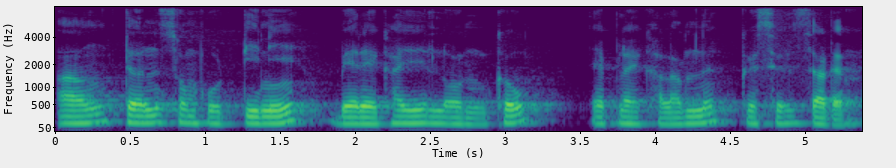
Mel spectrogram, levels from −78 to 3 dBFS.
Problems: none marked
